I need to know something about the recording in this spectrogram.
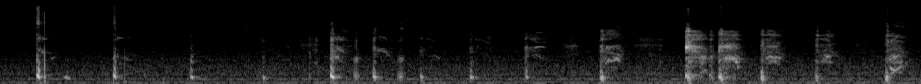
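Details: Person in asthma coughing fit lasting about 30 minutes, lightheaded and dizzy, struggling to breathe normally: rapid run of about twenty short, dry coughs with little pause for breath.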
